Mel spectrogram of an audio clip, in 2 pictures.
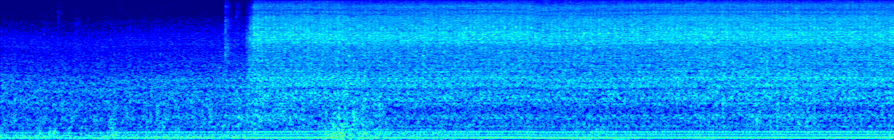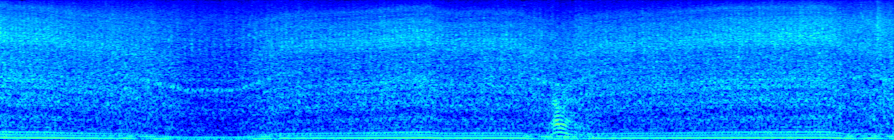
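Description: A tractor engine rumbles steadily, dropping in pitch as it slows and rising again as it pulls away.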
